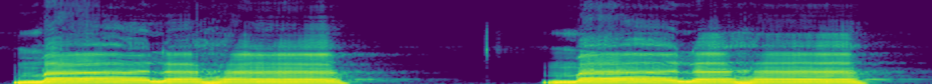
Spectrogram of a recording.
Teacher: Huruf ha kita panjangkan 2 harokat karena di depannya terdapat alif ya.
